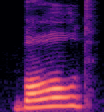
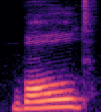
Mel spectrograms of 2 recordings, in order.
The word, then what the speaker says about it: bold: Bald font. Bold font. So, um this one is a little tricky because we have a word bald.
